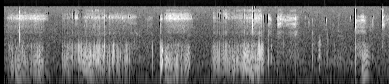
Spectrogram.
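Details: Snoring: repeated noisy breathing with a fluttering rasp, alternating with quiet gaps and small clicks.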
